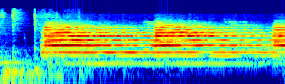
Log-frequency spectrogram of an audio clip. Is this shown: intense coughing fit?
no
